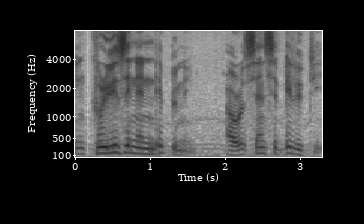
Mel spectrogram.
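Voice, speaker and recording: A man talks in a Portuguese accent with vocal fry. His pitch swings very widely. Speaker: conference speaker. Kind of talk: lecture.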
